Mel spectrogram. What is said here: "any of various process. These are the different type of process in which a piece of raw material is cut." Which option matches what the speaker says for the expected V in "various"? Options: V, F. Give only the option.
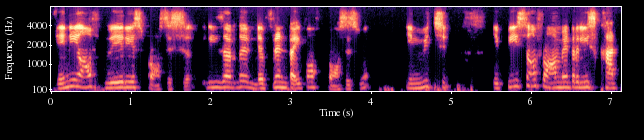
V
